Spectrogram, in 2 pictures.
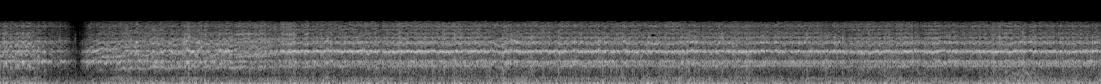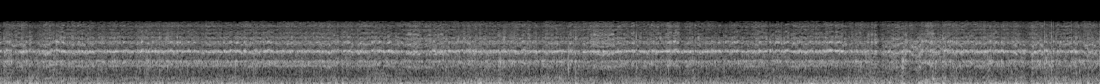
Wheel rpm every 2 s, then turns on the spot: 120, 200, 240, 230, 230, 230, 230, 230, 230, 230, 230.
none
